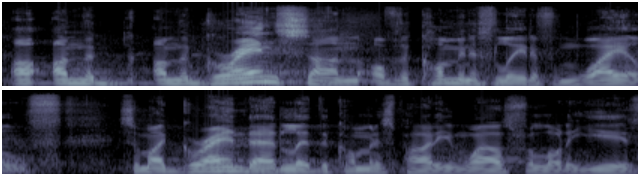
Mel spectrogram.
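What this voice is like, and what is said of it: Australian accent. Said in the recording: “my accent's Australian ... Which is why I have the accent I do”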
